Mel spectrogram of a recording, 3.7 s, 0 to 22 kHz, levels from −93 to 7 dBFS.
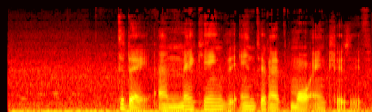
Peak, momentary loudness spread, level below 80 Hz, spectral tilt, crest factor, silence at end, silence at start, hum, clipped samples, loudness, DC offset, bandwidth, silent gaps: -4 dBFS; 12 LU; -32 dBFS; -6.5 dB/octave; 20 dB; 0 s; 0.1 s; none; under 0.1%; -24 LUFS; under 0.1%; 16 kHz; none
